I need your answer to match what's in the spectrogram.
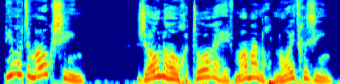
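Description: An eager little boy from a children's storybook, bursting with excitement and quick to flare up, as a woman reads him aloud. His voice sits high and swoops lively up and down, with a close, dry sound. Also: breathy edge, dry recording, full character voice. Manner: excited, loud exclaiming.

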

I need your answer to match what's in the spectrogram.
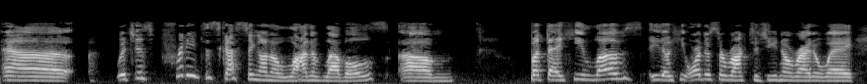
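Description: A woman's voice: mid-range voice, a little slow, dry recording. A woman hosting a podcast, recapping an episode in a casual chat and laughing often as she tells it. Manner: laughs often, animated storytelling. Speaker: podcast host. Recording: slightly muffled dry recording.

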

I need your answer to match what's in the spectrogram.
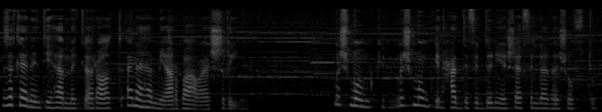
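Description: Troubled young Egyptian student girl, earnest, pleading, low voice, woman reading her in a storybook, soft music behind. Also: expressive, fast, vocal fry. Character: distressed young female student confiding a secret.

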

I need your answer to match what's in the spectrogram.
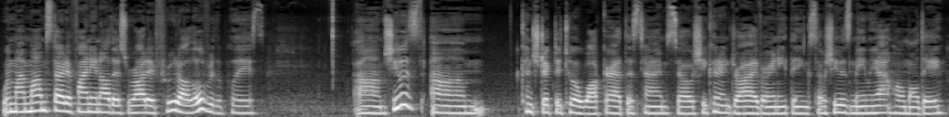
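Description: A young woman from the American Southwest hosts a faith-based podcast, earnestly telling a story and putting direct questions to her listeners in a reflective talk. Her voice is on the low side, steady and darkish, at a measured pace.

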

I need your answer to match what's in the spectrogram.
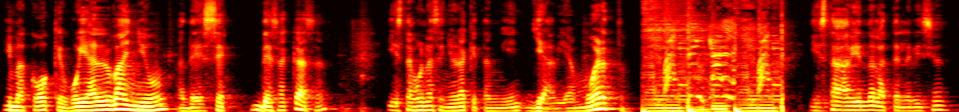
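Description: A man's voice: lowish voice, normal speed, soft background music. A young Mexican man hosting a podcast, telling a story in slangy casual chat and acting out the voices he quotes. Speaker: podcast host.

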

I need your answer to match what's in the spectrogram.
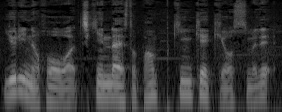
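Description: A man with a Nagoya accent, a podcast co-host reading listener mail aloud in a calm, even voice and chatting casually. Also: fairly low pitch, racing, slightly rough. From Nagoya, Japan.

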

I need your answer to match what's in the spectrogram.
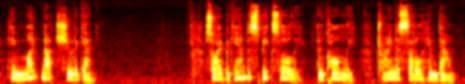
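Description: A woman reading an audiobook in a calm, measured way, sometimes dropping to a soft whisper. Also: fairly low pitch, breathy edge. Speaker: narrator. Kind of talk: audiobook narration.

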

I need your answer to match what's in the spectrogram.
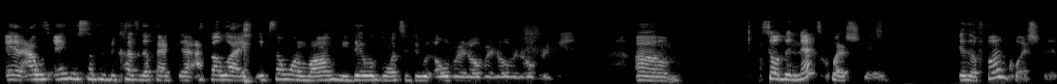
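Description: A young woman co-hosting a podcast in casual chat, animated and laughing, often jumping into high-pitched impressions. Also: fairly quick, breathy edge. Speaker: podcast co-host. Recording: muffled lo-fi audio.

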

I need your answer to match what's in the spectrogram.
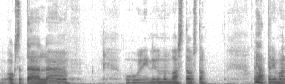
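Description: A podcast host reading a listener's horror story aloud, playful and joking between passages. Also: male voice, on the low side, a little mellow. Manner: playful, laughs at his own reading.

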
